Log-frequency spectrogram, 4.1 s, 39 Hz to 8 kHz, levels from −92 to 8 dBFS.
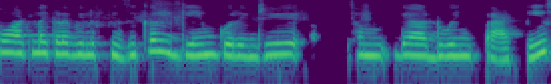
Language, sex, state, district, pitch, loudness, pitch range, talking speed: Telugu, female, Telangana, Karimnagar, 250 Hz, -26 LUFS, 240-265 Hz, 190 wpm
